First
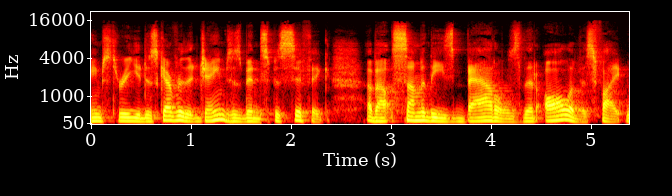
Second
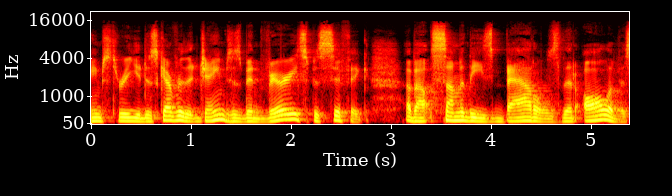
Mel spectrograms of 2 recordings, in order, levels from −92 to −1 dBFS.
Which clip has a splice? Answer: first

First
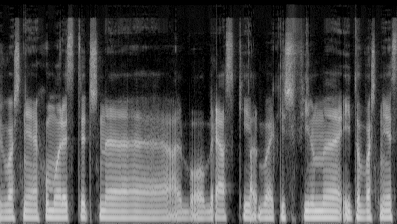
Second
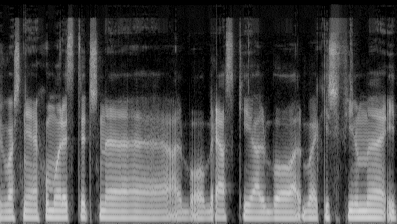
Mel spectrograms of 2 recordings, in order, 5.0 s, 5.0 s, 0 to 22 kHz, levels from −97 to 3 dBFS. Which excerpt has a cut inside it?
first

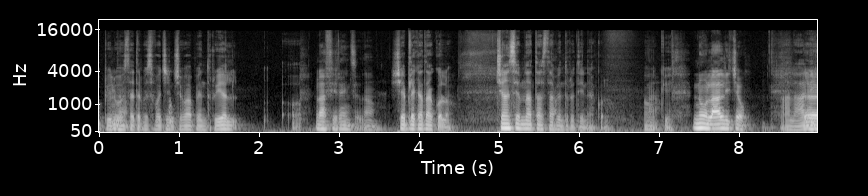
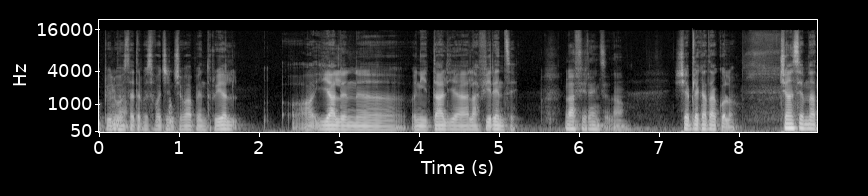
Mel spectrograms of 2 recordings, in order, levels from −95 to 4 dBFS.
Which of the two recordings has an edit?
first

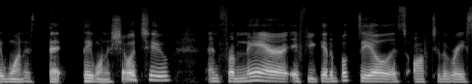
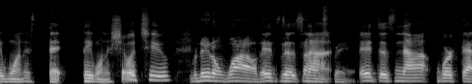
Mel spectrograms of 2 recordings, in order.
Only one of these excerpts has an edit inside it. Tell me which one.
second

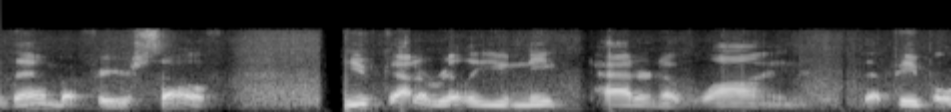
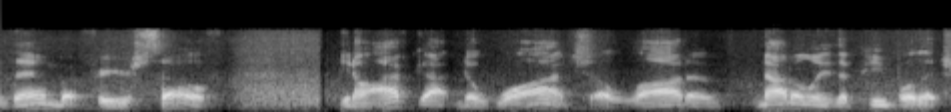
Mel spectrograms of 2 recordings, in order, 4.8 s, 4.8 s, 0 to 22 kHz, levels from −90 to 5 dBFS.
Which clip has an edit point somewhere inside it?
second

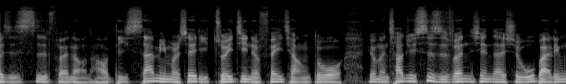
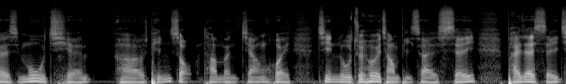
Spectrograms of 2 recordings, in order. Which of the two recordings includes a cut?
second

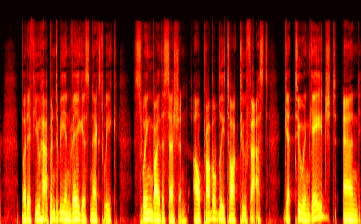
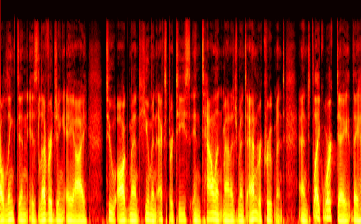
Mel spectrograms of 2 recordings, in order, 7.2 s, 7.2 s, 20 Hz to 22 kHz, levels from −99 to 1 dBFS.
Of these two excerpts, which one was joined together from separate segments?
second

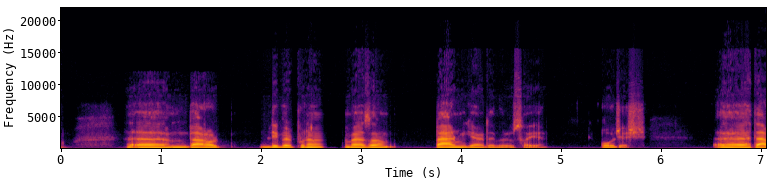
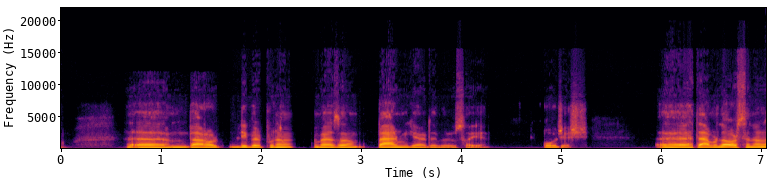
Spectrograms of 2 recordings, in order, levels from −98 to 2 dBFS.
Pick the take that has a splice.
second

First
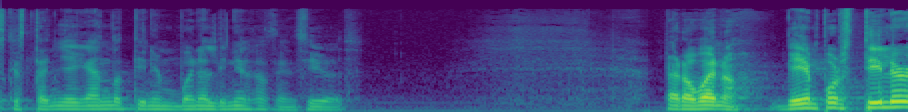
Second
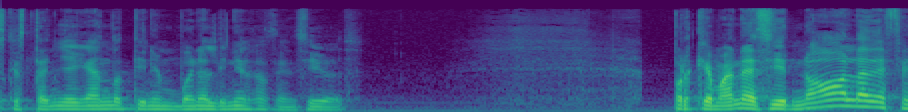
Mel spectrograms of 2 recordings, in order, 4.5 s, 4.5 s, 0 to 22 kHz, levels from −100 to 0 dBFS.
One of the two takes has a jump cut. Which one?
second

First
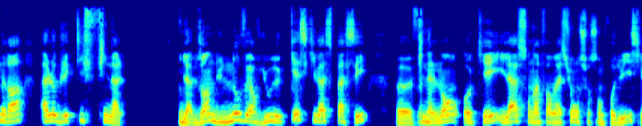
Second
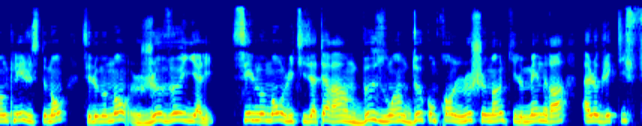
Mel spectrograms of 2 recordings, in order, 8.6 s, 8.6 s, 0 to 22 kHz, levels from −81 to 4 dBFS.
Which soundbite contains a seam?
second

